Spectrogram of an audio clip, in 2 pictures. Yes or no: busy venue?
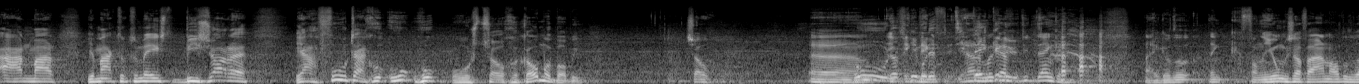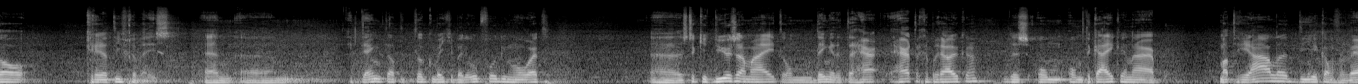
yes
